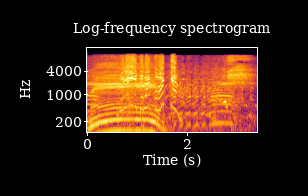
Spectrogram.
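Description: A voice imitates a cow mooing, a single long, drawn-out moo that sags in pitch, followed by a brief burst of rustling noise and muffled background sound.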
